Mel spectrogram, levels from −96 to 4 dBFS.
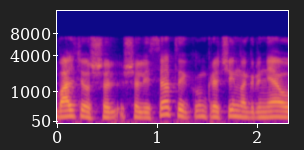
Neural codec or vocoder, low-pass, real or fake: none; 7.2 kHz; real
